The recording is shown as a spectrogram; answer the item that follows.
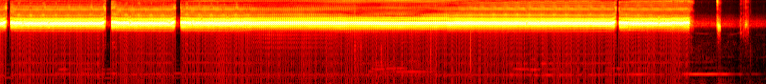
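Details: An Indian cicada sings a loud, steady, high-pitched buzzing drone that stops abruptly near the end.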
